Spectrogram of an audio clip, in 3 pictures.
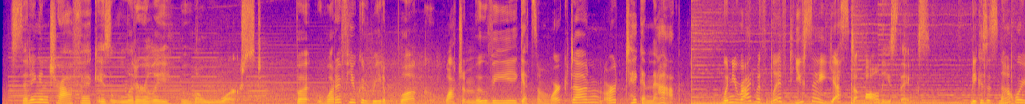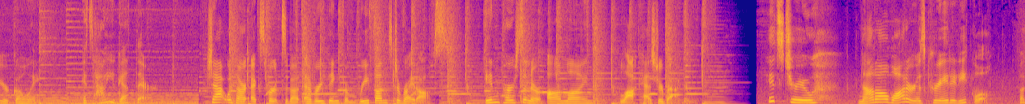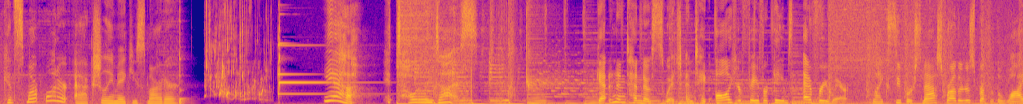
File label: Commercial Reel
